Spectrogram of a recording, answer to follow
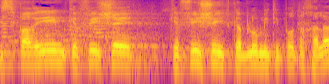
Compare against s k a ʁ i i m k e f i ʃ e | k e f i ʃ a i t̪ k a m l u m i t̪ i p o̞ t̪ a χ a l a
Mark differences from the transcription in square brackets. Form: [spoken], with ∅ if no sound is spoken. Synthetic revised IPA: s [p] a ʁ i i m k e f i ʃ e | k e f i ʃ [e] i t̪ k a [b] l u m i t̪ i p o̞ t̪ a χ a l a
